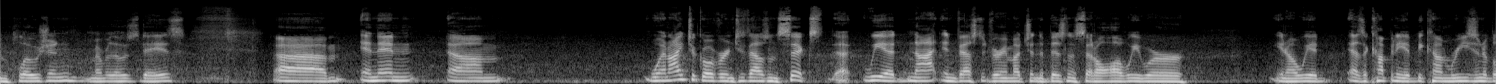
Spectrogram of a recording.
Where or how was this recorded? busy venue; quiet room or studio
busy venue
